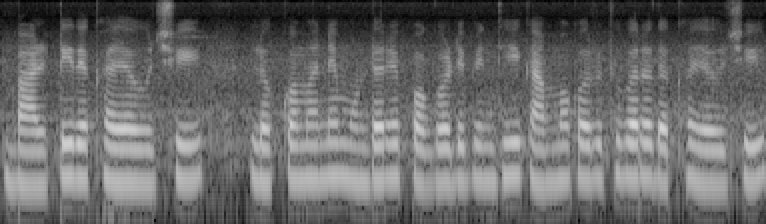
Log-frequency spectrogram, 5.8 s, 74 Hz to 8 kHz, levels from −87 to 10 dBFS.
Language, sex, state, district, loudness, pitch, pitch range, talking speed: Odia, female, Odisha, Malkangiri, -17 LUFS, 190 Hz, 180-200 Hz, 115 wpm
